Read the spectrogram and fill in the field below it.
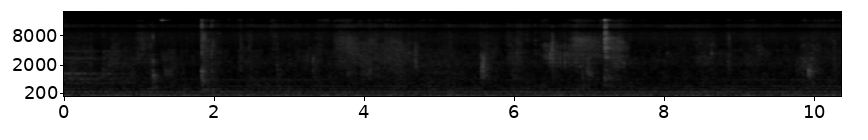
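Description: Footsteps shuffle across a hard floor.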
